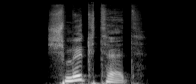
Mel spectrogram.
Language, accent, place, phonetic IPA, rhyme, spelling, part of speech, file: German, Germany, Berlin, [ˈʃmʏktət], -ʏktət, schmücktet, verb, De-schmücktet.ogg
- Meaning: inflection of schmücken: 1. second-person plural preterite 2. second-person plural subjunctive II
